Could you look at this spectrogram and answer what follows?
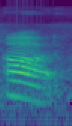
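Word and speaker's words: hour: And waited for dash आर, अब आप यहाँ देख सकते हैं आर starts with H, एच तो वोवल नहीं है, but when we pronounce it sound आ रही है आ, तो यहाँ पे वोवल की साउंड है, तो इसीलिए हम यहाँ एन लगाएंगे।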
